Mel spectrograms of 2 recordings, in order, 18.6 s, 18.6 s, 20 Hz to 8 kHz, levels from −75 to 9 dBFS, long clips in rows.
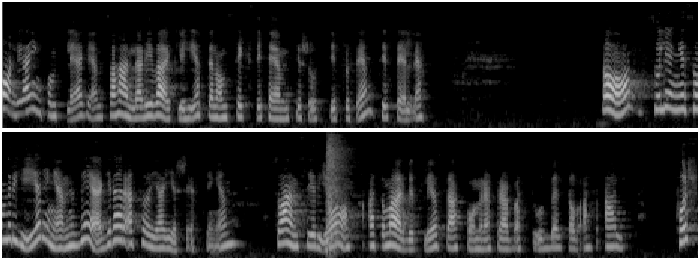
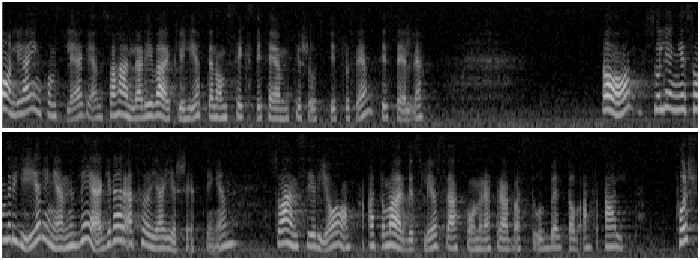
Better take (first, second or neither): second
